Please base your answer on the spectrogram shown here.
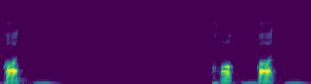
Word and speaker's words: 곳곳: 주시면 되요 여덟번째 단어는 골치 골치 아홉번째 곳 곳 곳곳 이거 발음 조금 어려울 거에요 다시 들어보세요 곳곳 앞에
